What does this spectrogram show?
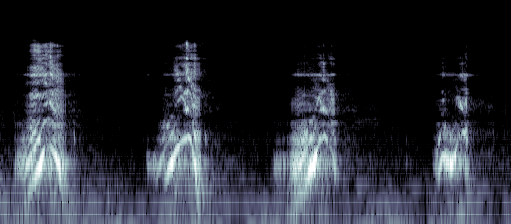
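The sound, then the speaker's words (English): Four slow, evenly spaced rasping strokes of a metal file grinding on a man's metal right-hand hook in London, each with a squealing, whining edge. Moderately loud, with no voices. “The sound you hear is that of a man having his right hand hook filed.”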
